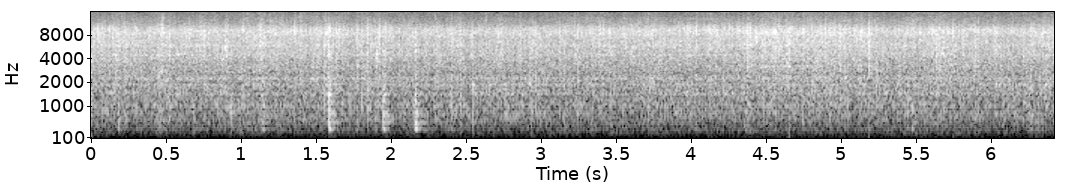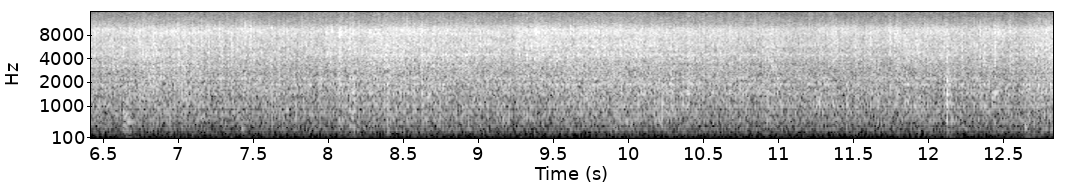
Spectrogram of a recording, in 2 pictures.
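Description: Goose stir fry frying in an open pan without a splatter guard, giving a steady loud sizzle with scattered pops and splatters throughout, no talking.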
